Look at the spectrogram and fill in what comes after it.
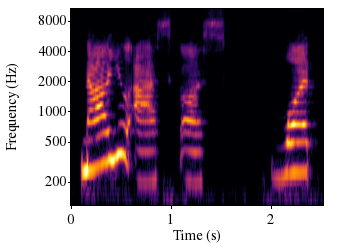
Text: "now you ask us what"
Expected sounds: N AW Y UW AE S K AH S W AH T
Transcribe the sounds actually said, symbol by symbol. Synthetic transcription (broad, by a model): N AW Y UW AE S K AH S W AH T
